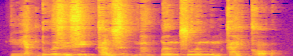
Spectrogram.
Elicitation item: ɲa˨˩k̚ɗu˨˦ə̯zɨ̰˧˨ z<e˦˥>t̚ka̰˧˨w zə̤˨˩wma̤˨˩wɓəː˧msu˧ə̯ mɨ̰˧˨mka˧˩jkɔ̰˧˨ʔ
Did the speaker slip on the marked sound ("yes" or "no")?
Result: no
